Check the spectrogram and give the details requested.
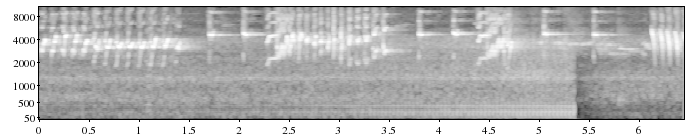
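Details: White-rumped shama singing as a lure for other shamas: high chattering trills, bright rising and falling whistles and sharp repeated high notes; a loud low drone stops partway through.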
